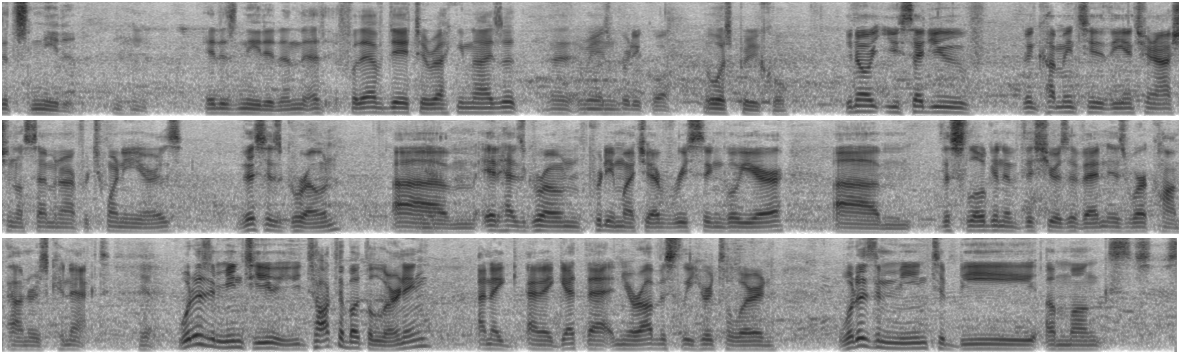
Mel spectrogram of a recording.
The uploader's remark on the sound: Live from International Seminar 2018. Recorded live at the 2018 International Seminar in Houston, Texas.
